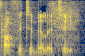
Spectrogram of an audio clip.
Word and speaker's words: profitability: Because certainly certainly when I grew up profit you put the emphasis on the so therefore for me pronunciation is profitability.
